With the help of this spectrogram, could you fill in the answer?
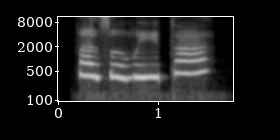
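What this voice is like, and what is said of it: Very tiny voice. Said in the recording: “in a very tiny voice.”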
